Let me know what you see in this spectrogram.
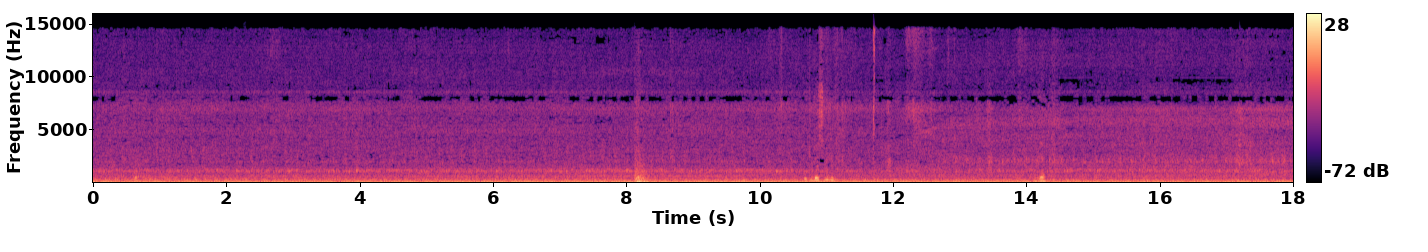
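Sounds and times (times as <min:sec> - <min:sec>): car engine idling: 0:00.0 - 0:18.0
short thump: 0:08.1 - 0:08.5.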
